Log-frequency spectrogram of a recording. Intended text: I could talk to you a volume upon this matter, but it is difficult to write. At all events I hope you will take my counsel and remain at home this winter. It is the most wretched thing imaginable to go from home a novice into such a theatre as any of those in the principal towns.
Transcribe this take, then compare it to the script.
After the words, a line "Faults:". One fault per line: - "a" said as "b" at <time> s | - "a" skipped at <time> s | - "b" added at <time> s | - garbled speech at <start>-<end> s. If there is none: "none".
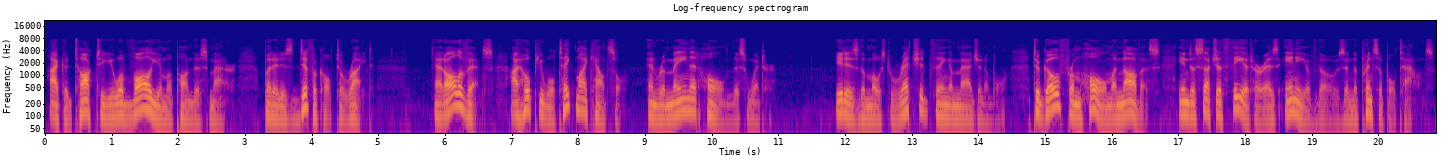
I could talk to you a volume upon this matter, but it is difficult to write. At all events I hope you will take my counsel and remain at home this winter. It is the most wretched thing imaginable to go from home a novice into such a theatre as any of those in the principal towns.
Faults:
none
